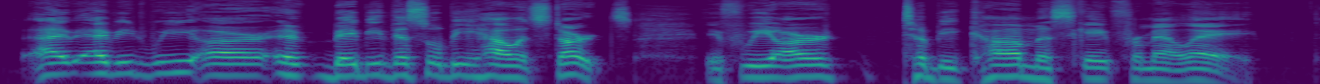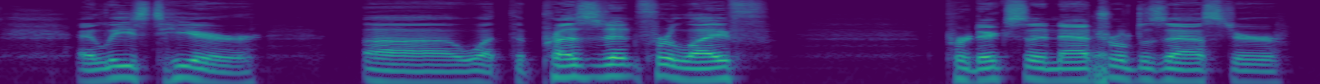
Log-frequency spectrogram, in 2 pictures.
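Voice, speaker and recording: A man with an American accent speaks at a fairly slow pace, his pitch fairly high with ordinary variation. The recording is very clean, the background silent. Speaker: podcast guest. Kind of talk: casual chat. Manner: halting, with fillers.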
